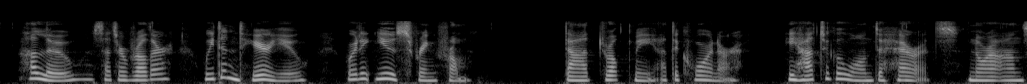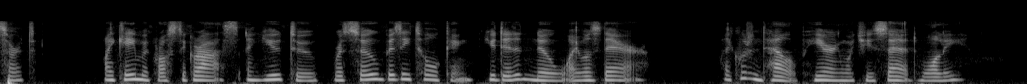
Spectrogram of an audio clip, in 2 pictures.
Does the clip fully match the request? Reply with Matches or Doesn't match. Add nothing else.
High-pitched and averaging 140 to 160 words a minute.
Matches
